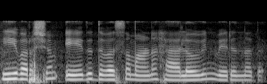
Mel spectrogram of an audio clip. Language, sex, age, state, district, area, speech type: Malayalam, female, 18-30, Kerala, Pathanamthitta, rural, read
